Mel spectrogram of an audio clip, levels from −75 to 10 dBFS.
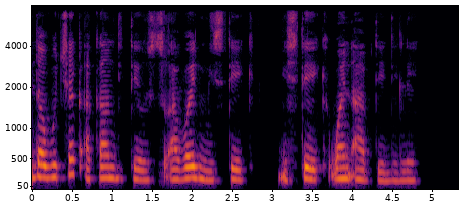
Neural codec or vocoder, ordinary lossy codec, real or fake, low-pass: none; AAC, 32 kbps; real; 7.2 kHz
